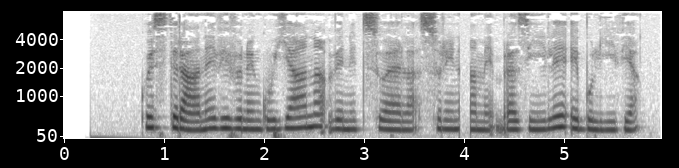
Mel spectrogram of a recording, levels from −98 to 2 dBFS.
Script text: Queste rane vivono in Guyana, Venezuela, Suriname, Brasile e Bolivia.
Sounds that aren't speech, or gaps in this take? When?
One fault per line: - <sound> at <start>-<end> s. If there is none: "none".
- dropout at 4.0-4.1 s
